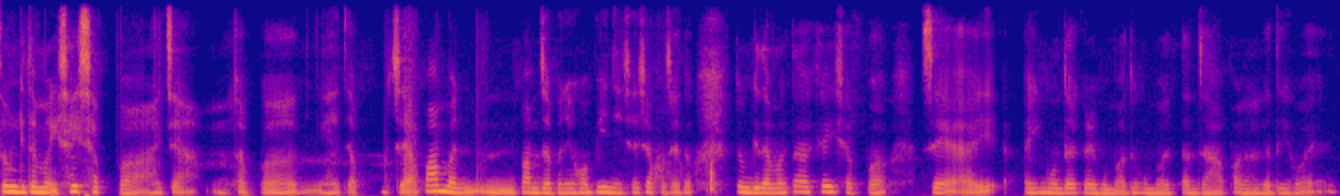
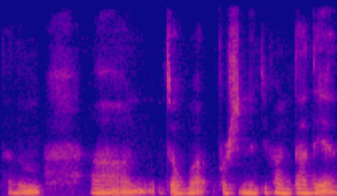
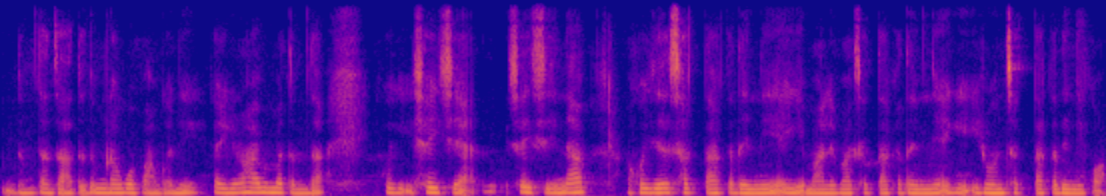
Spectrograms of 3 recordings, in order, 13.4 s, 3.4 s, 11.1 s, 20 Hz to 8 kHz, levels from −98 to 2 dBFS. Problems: background sounds at intervals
